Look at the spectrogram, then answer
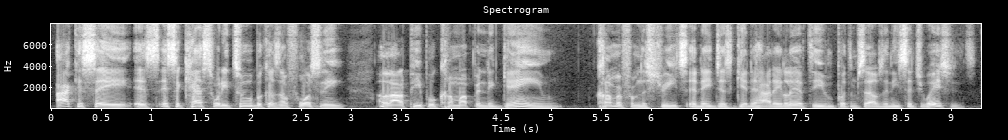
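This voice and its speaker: A man's voice: mid-range voice, fairly even intonation, fast talker, darkish tone. An American man in casual podcast conversation, giving his opinions with frequent conversational tag phrases. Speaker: podcast co-host.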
